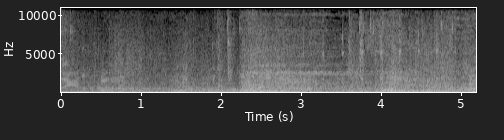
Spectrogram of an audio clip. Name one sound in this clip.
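Magic spells crackle and blast in a video game battle.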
